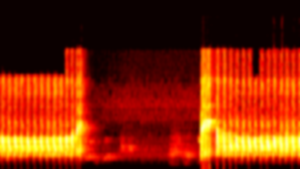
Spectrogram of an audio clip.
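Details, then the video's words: White-rumped shama master song for tutoring other songbirds, in a rapid, evenly pulsed chatter of about three notes a second. A near-silent gap follows with a few soft notes, then the harsh chatter resumes. "Suara Masteran Murai Batu Full Tembakan"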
